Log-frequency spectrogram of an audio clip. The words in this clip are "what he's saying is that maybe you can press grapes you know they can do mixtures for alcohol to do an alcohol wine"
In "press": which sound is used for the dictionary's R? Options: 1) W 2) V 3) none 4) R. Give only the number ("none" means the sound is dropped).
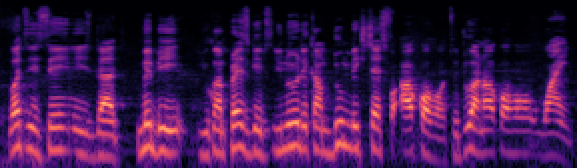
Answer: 4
